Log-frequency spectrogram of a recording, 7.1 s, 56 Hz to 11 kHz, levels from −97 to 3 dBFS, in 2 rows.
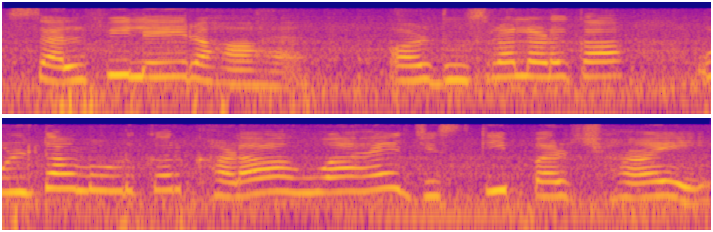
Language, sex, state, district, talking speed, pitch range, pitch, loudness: Hindi, female, Haryana, Jhajjar, 125 wpm, 275-350 Hz, 325 Hz, -16 LUFS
